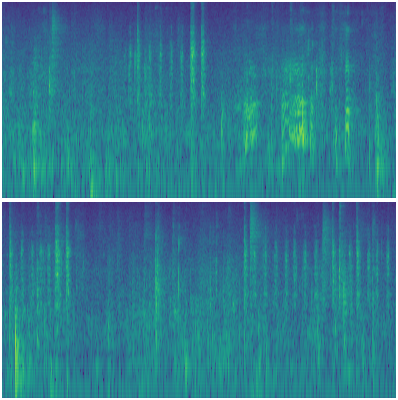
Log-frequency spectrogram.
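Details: English Springer Spaniel puppies with their mother, Tango, pant and snuffle, with brief soft whimpers and squeaks.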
